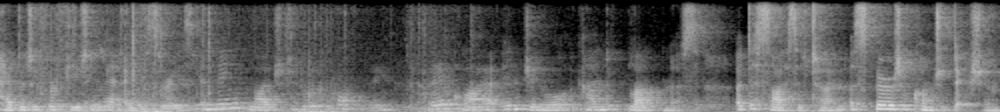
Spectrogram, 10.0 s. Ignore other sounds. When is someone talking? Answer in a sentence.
The talking can be heard from 0.0 to 9.9 s.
